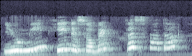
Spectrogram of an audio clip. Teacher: so here i'm stressing out his mother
